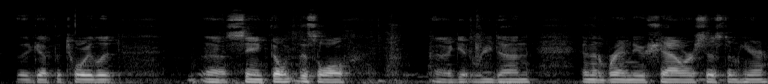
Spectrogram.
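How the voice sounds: A dark, mellow tone moves at a fairly slow pace, with little pitch movement. Long, frequent pauses break it up, and room echo is audible. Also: man, fairly low pitch for a man.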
